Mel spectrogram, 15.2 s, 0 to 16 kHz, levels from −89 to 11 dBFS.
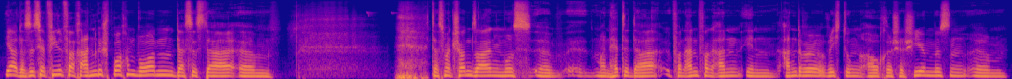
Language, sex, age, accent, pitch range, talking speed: German, male, 50-69, German, 145-165 Hz, 120 wpm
